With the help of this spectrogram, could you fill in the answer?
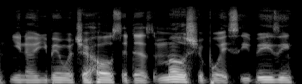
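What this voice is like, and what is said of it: Tired late-night voice, low energy. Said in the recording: “This has been a late night edition, as you can probably tell in my voice and in my energy.”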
